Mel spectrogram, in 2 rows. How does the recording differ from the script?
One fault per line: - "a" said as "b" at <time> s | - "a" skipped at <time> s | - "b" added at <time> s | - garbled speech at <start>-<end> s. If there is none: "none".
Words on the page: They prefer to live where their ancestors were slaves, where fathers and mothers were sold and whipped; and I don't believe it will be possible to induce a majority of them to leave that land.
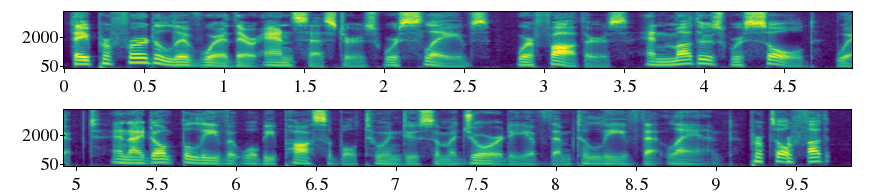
- "and" skipped at 4.7 s
- garbled speech at 9.2-9.7 s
